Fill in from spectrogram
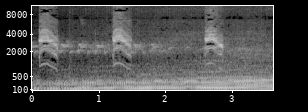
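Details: Long-tailed shrike "toet toet" call used as a lure to prompt other shrikes to sing: three loud, harsh, nasal notes about every 1.3 seconds, over a steady low engine-like rumble.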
